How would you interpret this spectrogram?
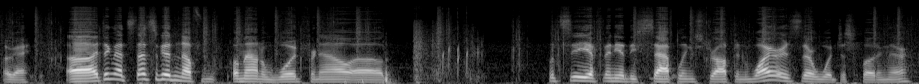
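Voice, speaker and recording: A man's voice: mid-range voice, animated, moderate pace. A man giving casual, rambling game commentary as host, drifting into joking asides. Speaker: host of a gaming series. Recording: clear background noise with clicks.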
